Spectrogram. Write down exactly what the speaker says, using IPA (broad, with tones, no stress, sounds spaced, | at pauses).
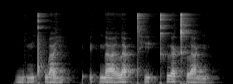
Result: b o˩˦ m kʰ w a˧ j | ʔ e˨˩ k̚ n aː˩˦ l a˥˩ ʔ tʰ i˨˩ ʔ kʰ ɯ˥˩ a̯ kʰ l a˨˩ ŋ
